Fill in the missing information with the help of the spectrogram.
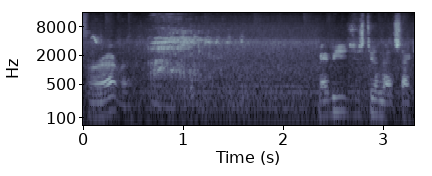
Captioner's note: sighing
